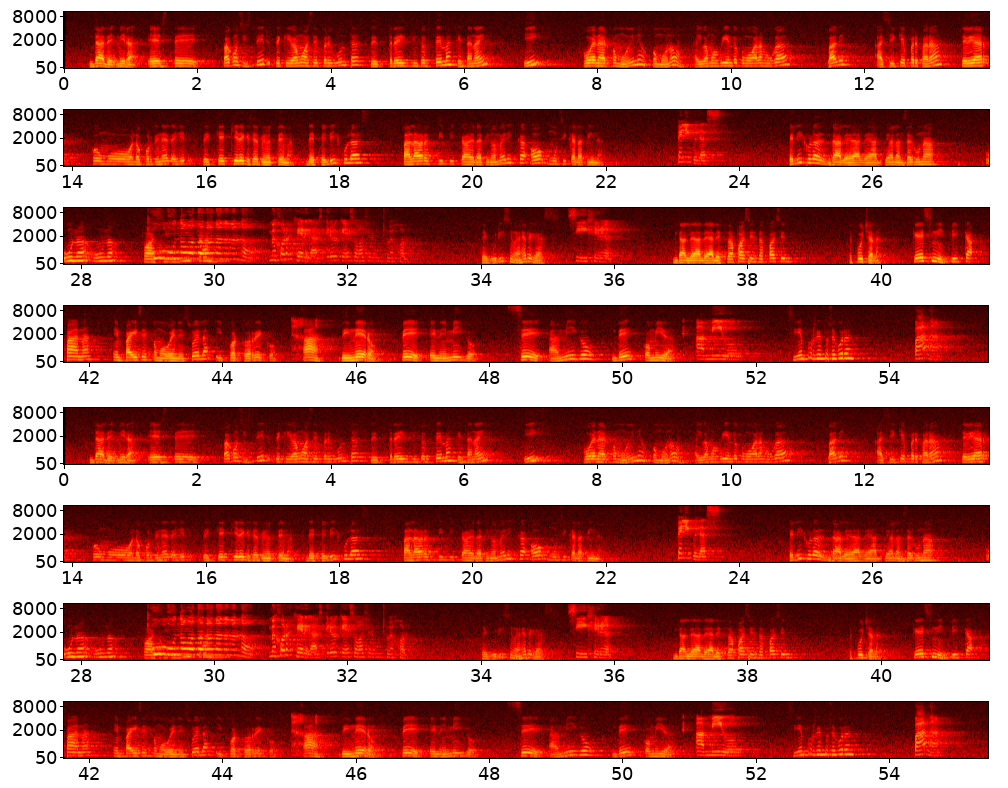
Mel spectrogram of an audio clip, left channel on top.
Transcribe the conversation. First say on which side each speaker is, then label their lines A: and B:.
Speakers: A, on the left; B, on the right.
A: Dale, mira, este va a consistir de que vamos a hacer preguntas de tres distintos temas que están ahí y
B: Ujú.
A: pueden haber comodines o como no. Ahí vamos viendo cómo va la jugada, ¿vale? Así que prepara, te voy a dar como la oportunidad de elegir de qué quiere que sea el primer tema, de películas, palabras típicas de Latinoamérica o música latina.
B: Películas.
A: Películas, dale, dale, dale, te voy a lanzar una, una, una facilita,
B: Uh, no, no, no, no, no, no, no. Mejor jergas. Creo que eso va a ser mucho mejor.
A: segurísima, jergas.
B: Sí, jerga.
A: Dale, dale, dale. Está fácil, está fácil. Escúchala. ¿Qué significa pana en países como Venezuela y Puerto Rico?
B: Ah,
A: A, dinero. B, enemigo. C, amigo. D, comida.
B: Amigo.
A: Cien por ciento segura?
B: Pana.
